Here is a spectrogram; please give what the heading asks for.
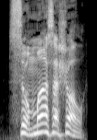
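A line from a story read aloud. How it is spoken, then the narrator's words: Shouting, forgetting pain. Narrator (Russian): закричал Шабан, забыв про боль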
